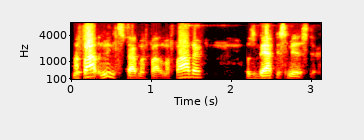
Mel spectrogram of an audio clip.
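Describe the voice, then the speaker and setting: An older man from Detroit, a guest who reflects on his upbringing in an unhurried, storytelling way, with frequent chuckles. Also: mid-range voice, animated, no room sound, muffled recording. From Detroit, USA. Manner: reflective storyteller, chuckles often, restarts phrases. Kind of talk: relaxed career interview.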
